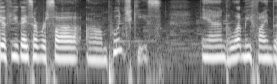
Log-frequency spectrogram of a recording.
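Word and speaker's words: pączki: to spell it these are pronounced punchy but you wouldn't look at it because polish has a mind of its own and they are amazing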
